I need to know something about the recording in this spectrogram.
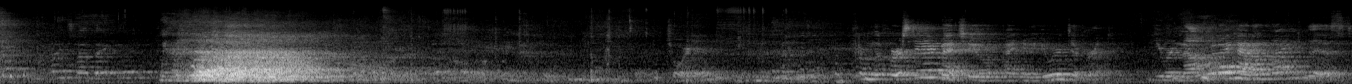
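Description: A young woman reads out softly through a microphone.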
